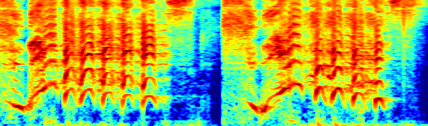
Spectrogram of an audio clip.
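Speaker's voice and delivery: very high drawn-out victory shriek; ecstatic scream. Real, not acted. Celebrating a goal.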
